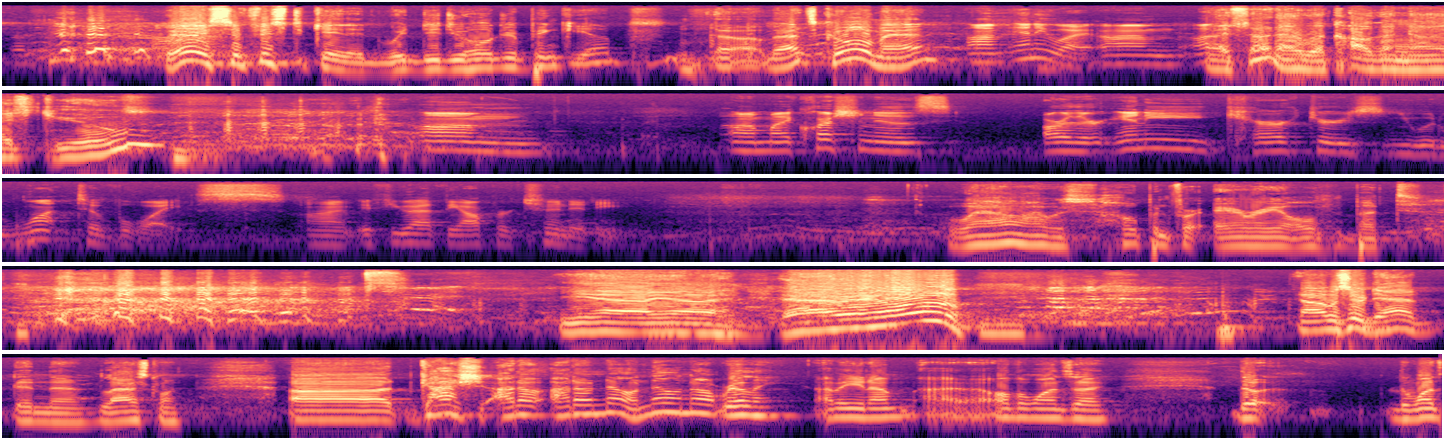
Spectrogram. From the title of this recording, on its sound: Panel From Pensacon 2016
